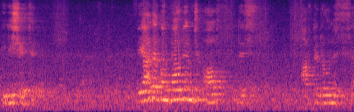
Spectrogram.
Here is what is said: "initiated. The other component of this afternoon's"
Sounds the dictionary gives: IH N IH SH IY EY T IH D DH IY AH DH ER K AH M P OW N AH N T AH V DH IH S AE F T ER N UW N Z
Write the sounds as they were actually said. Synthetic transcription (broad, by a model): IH N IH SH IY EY T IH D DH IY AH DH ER K AH M P OW N AH N T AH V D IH S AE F T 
